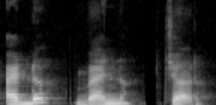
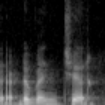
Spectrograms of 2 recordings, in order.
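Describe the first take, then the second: First: adventure slowly broken into एड, वेन, चर; split into syllables. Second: Said in the usual way. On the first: Shown as a demonstration. Teacher showing children three syllables, adventure said part by part. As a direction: say एड, वेन, चर with gaps between. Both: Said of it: "तीनों में आपके lips के shape अलग हैं".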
